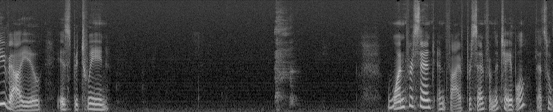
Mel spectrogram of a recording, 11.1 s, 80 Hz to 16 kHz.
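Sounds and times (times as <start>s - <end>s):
person coughing: 5.5s - 6.0s.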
